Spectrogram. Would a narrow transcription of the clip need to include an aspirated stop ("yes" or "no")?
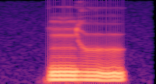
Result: no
